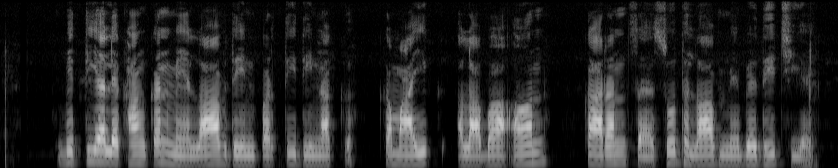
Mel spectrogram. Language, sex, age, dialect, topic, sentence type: Maithili, male, 18-24, Eastern / Thethi, banking, statement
